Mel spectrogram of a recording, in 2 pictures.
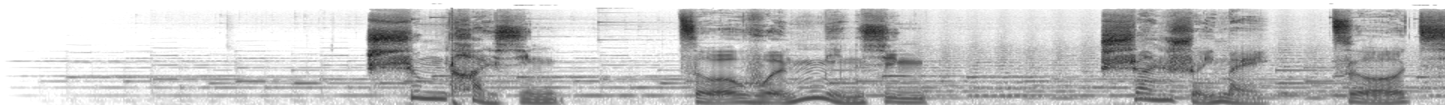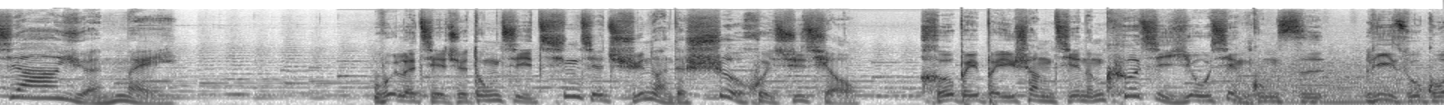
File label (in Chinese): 企业宣传片 大气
